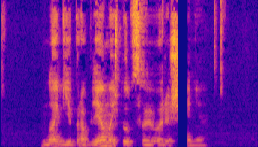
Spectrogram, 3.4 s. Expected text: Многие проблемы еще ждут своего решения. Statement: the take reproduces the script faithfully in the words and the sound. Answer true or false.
false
